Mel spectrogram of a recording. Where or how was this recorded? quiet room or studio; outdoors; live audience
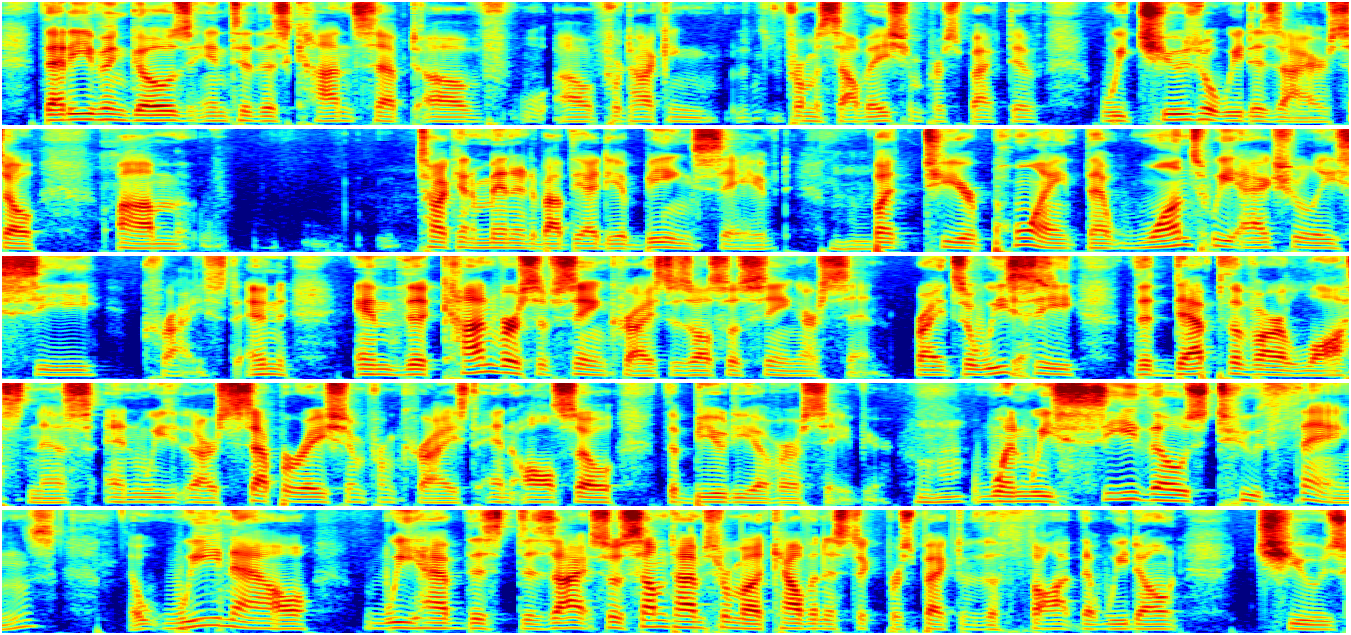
quiet room or studio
